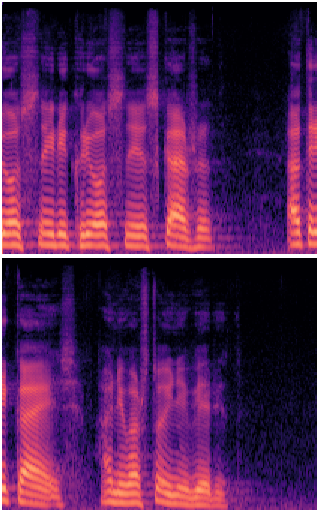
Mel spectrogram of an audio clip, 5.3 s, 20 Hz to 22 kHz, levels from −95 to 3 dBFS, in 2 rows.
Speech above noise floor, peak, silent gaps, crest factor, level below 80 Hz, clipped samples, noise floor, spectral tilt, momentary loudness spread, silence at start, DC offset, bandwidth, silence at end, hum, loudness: 38 dB; -6 dBFS; none; 16 dB; -58 dBFS; under 0.1%; -58 dBFS; -7 dB/octave; 13 LU; 0 s; under 0.1%; 15.5 kHz; 0.75 s; none; -21 LUFS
